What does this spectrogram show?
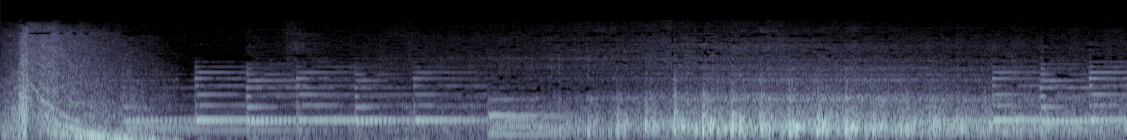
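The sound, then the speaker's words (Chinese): A train rumbles along its rails without pause, layered with sustained whining tones that step up and down in pitch, after a brief opening sweep that drops from high to low. “二十二岁，安离家出走，在轰隆作响的火车上，想着时光会如广阔的田野伸延到远方，充满神秘和传奇。”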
